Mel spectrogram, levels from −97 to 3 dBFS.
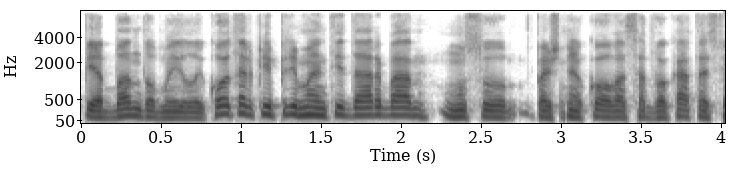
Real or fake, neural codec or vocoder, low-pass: fake; codec, 16 kHz, 6 kbps, DAC; 7.2 kHz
